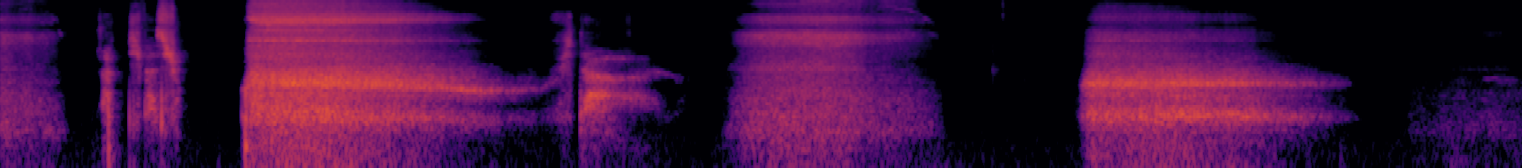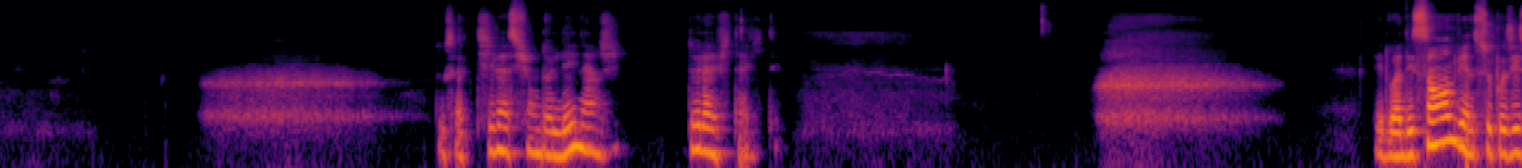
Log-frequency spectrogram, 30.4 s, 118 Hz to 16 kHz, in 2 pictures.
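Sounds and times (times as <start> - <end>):
slow breathing in and out during a guided breathing exercise: 0.0 - 0.7, 2.4 - 5.6, 6.6 - 9.5, 10.8 - 16.2, 17.2 - 19.5, 23.2 - 25.2, 26.1 - 28.9
speech: 19.6 - 21.4, 22.1 - 22.9, 29.1 - 30.4.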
